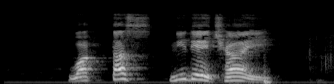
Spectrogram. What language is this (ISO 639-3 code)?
dmk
